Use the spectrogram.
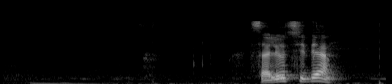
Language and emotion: Russian, neutral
